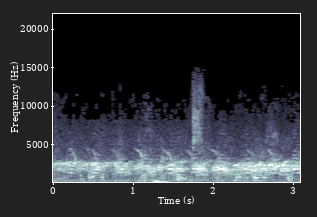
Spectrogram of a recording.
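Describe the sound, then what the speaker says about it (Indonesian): Chickens in a coop cluck and call in a busy, close chorus over constant hissing background noise, with short squawks scattered throughout. "Ini ada kandang ayam berisik ya."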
